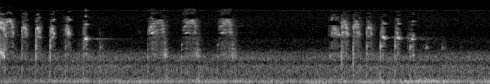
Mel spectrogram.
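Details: Wild bald eagle at a nest tree in the NEFL area, picked up by a live nest camera on 14 January 2023 while a pair visits the nest; high, sharp piping notes in quick runs, a short pause, then another burst, over low wind rumble.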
